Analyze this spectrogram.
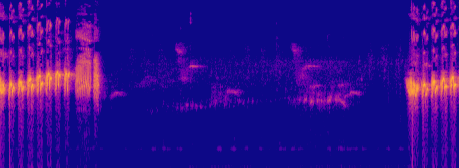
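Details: A singing Red-throated thrush delivers a rapid run of evenly repeated bright notes, falls silent for several seconds with only faint distant chirps, then starts the same quick trill again.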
